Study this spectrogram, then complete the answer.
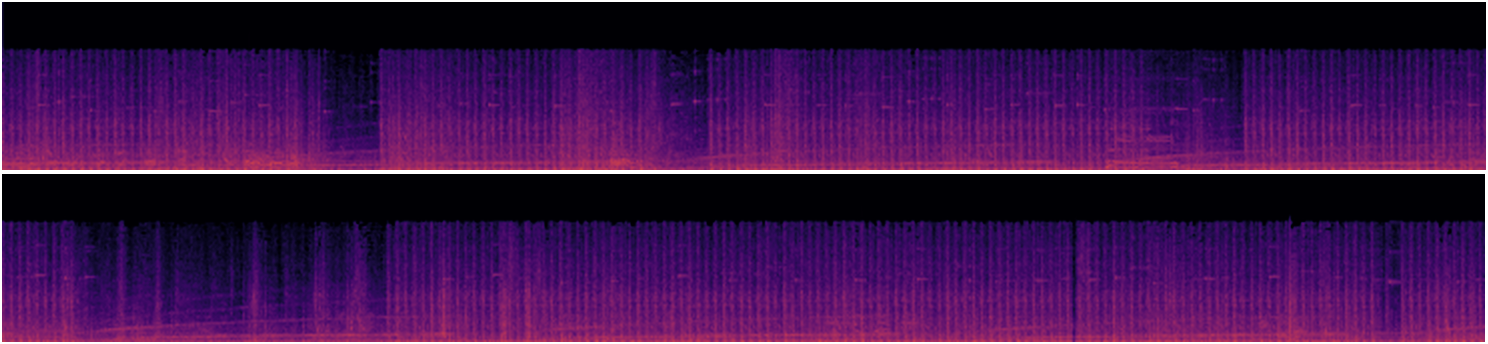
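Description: A police siren wails over and over, rising and falling.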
